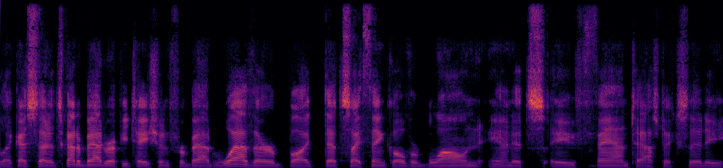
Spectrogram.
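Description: In a plain, everyday voice with an American accent, a man talks at a moderate pace with hardly any pauses, fairly low in pitch and fairly even in intonation, the sound dry and close with no echo over a quiet background. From US Midwest (Chicago). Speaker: travel photographer and photography instructor. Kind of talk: interview.

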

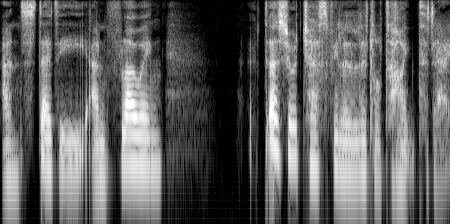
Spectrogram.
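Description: In a very clean recording with a silent background and a dry, close sound with no echo, a woman with a plain, everyday voice speaks at a fairly slow pace and medium pitch, with ordinary pitch variation. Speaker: meditation guide. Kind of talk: guided breathwork meditation. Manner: slow, gentle, soothing; soft-spoken, calm, unhurried with long pauses.

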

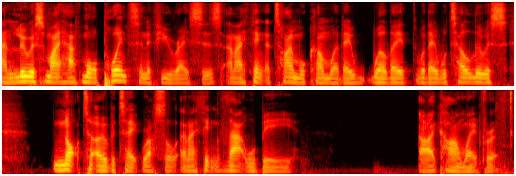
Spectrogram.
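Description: An ordinary speaking voice, this man talks at a medium pitch and a fairly quick pace. The intonation is fairly even, and the recording is very clean with a silent background. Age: 30s. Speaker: podcast co-host. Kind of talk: casual chat.

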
